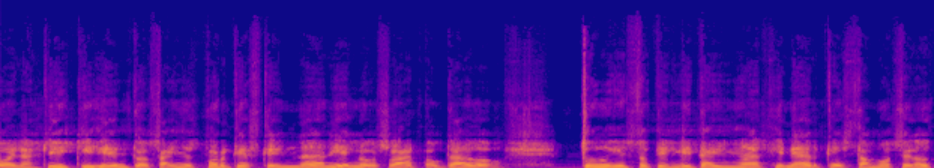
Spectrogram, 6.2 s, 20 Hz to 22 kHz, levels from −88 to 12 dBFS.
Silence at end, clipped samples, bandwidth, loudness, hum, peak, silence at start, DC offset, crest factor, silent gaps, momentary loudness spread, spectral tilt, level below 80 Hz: 0.05 s; under 0.1%; 17.5 kHz; -20 LUFS; none; -4 dBFS; 0 s; under 0.1%; 14 dB; none; 5 LU; -6.5 dB/octave; -58 dBFS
